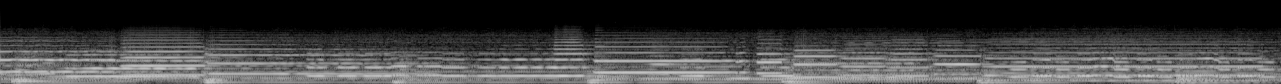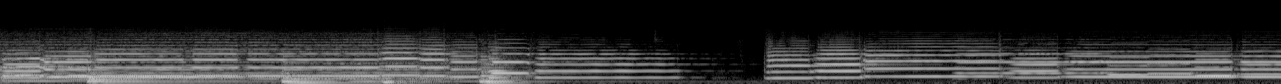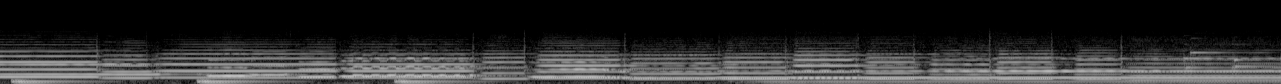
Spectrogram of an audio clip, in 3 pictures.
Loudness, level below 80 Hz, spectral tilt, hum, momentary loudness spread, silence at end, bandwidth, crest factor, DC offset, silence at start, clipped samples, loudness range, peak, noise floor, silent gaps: -20 LUFS; -40 dBFS; -8.5 dB/octave; none; 9 LU; 0 s; 7.2 kHz; 16 dB; under 0.1%; 0 s; under 0.1%; 7 LU; -4 dBFS; -54 dBFS; none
